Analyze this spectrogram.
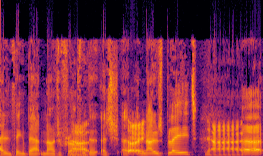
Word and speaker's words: Farage: Farage. F.A. Rage, yes. Yeah. Oh, nice. That's right. Do you know why it's not pronounced like garage?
